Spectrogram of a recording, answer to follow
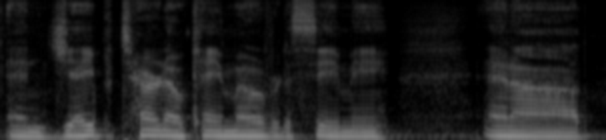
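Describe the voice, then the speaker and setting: A middle-aged man from Pennsylvania, United States, appears as a podcast guest, spinning long, casual stories full of restarts and repeated words. His voice is fairly low and darkish, level in tone, at a normal pace, in this storytelling interview.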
